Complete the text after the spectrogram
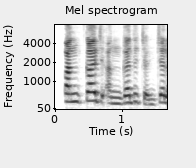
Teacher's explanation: वायु हमारी केवल नाक से निकलेगी, इसलिए इनका नाम अनुस्वार है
